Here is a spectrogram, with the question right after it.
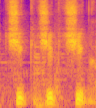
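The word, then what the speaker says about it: !!!: И диско-панк ансамбль Сакраменто с названием из трех восклицательных знаков, которые следует произносить как «чик-чик-чик».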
